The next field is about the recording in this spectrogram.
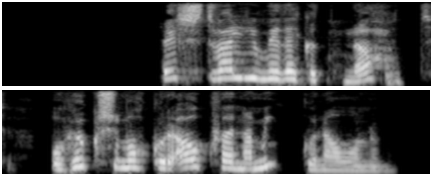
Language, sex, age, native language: Icelandic, female, 50-59, Icelandic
